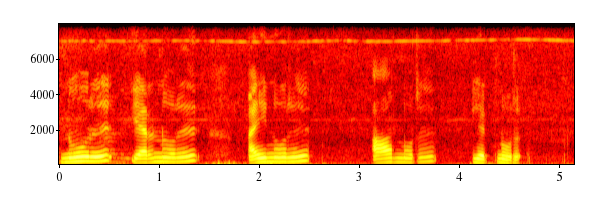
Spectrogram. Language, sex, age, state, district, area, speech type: Tamil, female, 18-30, Tamil Nadu, Kallakurichi, urban, spontaneous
